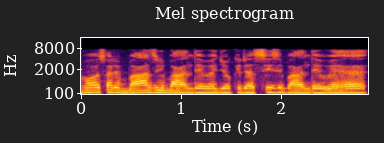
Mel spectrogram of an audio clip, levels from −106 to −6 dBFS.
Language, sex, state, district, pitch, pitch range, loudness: Hindi, male, Jharkhand, Garhwa, 140 Hz, 135-155 Hz, -14 LUFS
